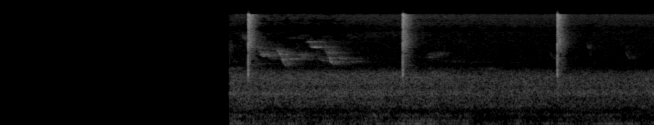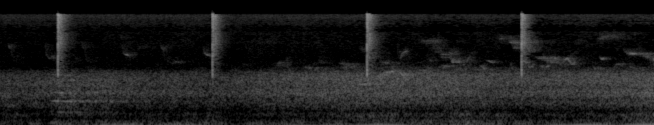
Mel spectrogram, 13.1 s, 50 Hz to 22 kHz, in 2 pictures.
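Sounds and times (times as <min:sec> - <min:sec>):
sharp faint tick: 0:02.3 - 0:02.8, 0:04.0 - 0:04.3, 0:10.2 - 0:10.4, 0:11.7 - 0:12.0
small birds chirping: 0:02.3 - 0:13.0.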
